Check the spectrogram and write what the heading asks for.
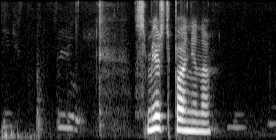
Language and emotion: Russian, neutral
